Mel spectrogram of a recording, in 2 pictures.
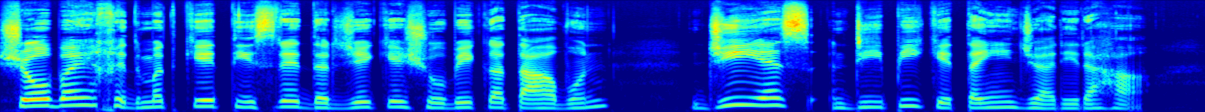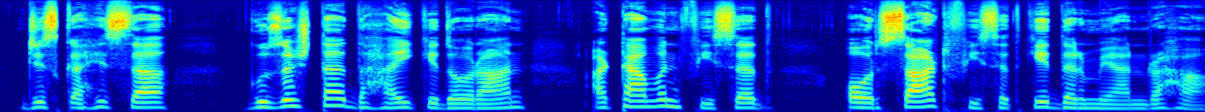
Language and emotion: Urdu, neutral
